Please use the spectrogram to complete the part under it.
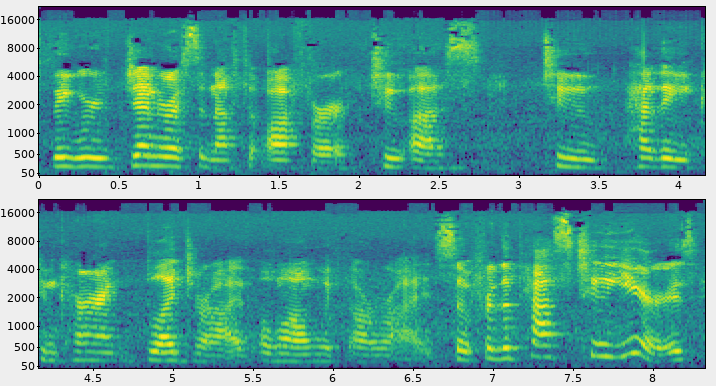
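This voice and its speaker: A woman's voice: medium pitch, a little hiss or hum, poor audio. A woman giving a heartfelt, earnest speech while presenting and accepting an award. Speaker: award recipient.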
